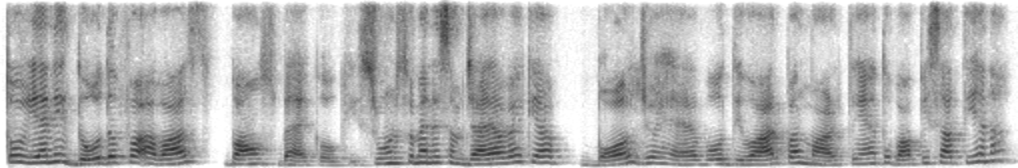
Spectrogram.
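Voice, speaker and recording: A woman's voice: on the high side, expressive, few pauses, darkish tone. A woman teaching tajweed in an online class, explaining step by step and asking her students questions. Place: online video call class.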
